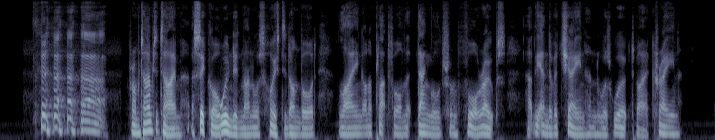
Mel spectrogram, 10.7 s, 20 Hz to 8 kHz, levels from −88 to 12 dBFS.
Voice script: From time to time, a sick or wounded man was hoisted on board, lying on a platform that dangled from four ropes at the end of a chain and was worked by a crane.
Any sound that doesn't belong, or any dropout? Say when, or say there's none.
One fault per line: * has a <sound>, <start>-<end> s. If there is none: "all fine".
* has a laugh, 0.5-1.6 s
